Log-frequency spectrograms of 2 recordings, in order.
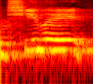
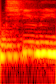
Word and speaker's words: Chile: And for Chile, or Chile, depending on how you say it, English or Spanish pronunciation, same thing, right?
